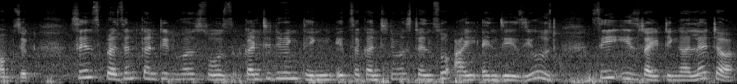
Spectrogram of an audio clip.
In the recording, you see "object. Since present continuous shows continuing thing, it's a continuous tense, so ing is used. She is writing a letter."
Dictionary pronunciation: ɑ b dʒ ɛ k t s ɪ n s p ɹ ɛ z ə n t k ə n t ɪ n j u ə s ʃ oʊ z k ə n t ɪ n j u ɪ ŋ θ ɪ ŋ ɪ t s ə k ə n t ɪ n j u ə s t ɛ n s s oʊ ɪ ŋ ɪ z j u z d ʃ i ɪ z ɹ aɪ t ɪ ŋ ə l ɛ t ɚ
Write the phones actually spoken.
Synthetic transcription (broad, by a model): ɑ b dʒ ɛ k t s ɪ n s p ɹ ɛ z ə n t k ə n t ɪ n j u ə s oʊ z k ə n t ɪ n j u ɪ ŋ t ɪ ŋ ɪ t s ə k ə n t ɪ n j u ə s t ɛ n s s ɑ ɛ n ɪ z j u z d s i ɪ z ɹ aɪ t ɪ ŋ ə l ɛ t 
